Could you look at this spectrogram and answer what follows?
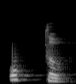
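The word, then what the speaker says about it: اكتب: si apa yang ini karena huruf hidup pertamanya baris u maka ini pun dibaca u uktub ini hah Oh ini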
